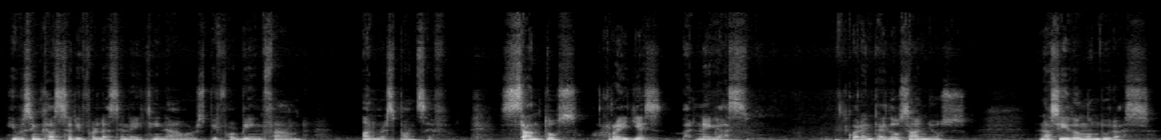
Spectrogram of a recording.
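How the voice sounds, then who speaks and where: A man's voice: low-pitched, steady tone, unhurried, darkish tone, slightly rough. A man giving a scripted memorial reading. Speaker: reader in an online remembrance video.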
